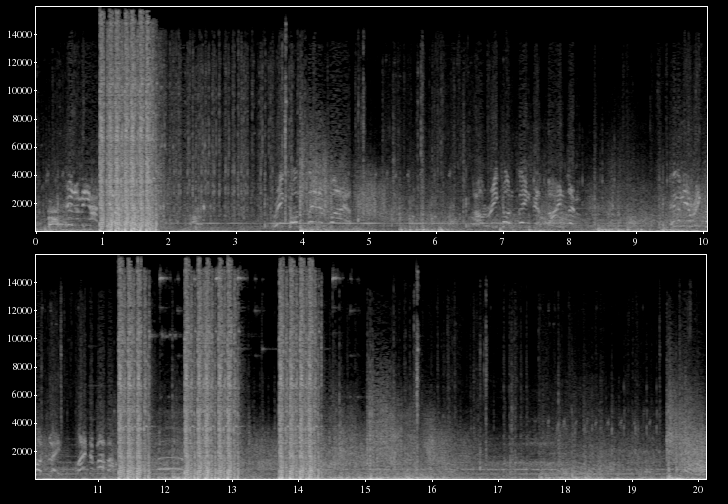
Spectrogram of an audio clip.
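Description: Rifle shots crack in loud bursts.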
